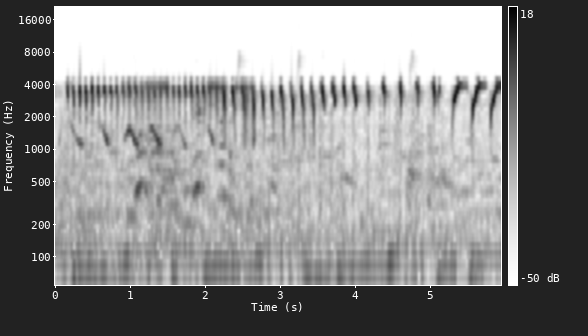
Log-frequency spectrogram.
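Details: Canary singing a long tutor song for young canaries: a fast, even stream of high clipped notes that gradually slows into spaced, upward-curling slurs, with soft lower warbles beneath.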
